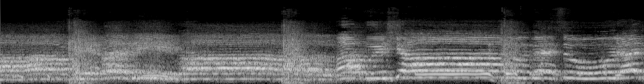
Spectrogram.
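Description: A male reciter sings a noha, a Shia lament, through a microphone and PA in long, wailing held notes, with other men's voices chanting along. Dull low thumps come about every two seconds under the singing.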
